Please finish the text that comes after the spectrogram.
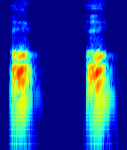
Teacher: como entre una A y una O. O, O, así abriendo a medias la boca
